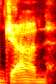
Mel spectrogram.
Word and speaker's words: Can: I think it's pronounced John, just so you know. You that, John? Oh, there you go. Is it? Yeah, that's right. It's weird Turkish spelling. It looks like Can, but it's John.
